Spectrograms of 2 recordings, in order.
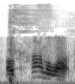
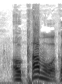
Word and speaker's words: Oconomowoc: Oconomowoc, Wisconsin. Did I say that right? – Oh, that was a nice effort. Oconomowoc. – Oconomowoc.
